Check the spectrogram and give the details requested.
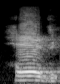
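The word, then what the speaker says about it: hedge: अब यहां पर लिखा हुआ है एच ई डी जी ई, अब इसको हेडज नहीं पढ़ेंगे, इसको क्या पढ़ेंगे? हैज, क्योंकि इसमें डी साइलेंट है और टॉम में बी साइलेंट है।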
